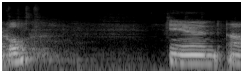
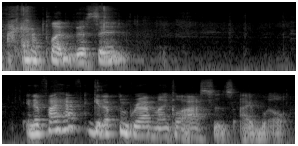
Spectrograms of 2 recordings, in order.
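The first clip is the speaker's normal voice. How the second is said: usual speaking voice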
